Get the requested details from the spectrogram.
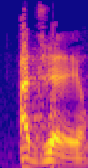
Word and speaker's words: Ager: Ager, adger plutôt, hein, excusez-moi, là je prononce en détruite.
